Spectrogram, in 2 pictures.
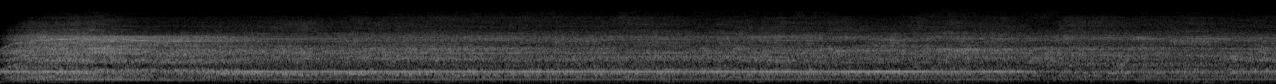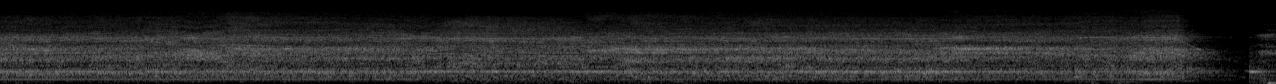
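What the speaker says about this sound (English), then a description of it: "I'm just going to use a hairdryer." A hair dryer blows steadily and loudly for the whole stretch, a continuous airy roar with a motor hum, cutting off abruptly at the end.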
